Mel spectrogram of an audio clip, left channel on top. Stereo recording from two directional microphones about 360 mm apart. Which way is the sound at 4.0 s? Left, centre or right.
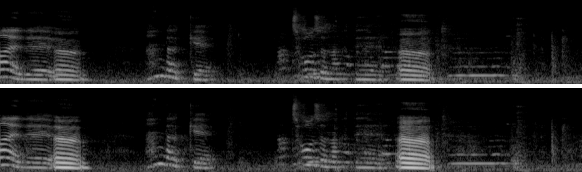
Right.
